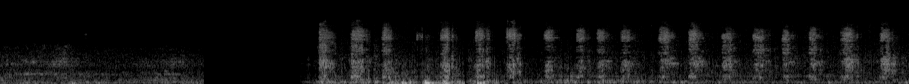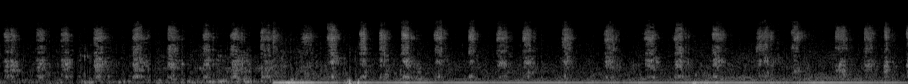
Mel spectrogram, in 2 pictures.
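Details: Two courting hedgehogs beside a house at night, recorded by a trail camera around 2am on 28 June 2023, puffing like little steam engines: rapid, rhythmic snorting puffs, about three per second, over a steady low hum in the later part.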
